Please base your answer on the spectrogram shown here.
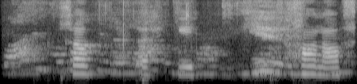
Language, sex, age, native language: Icelandic, male, 9, Icelandic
